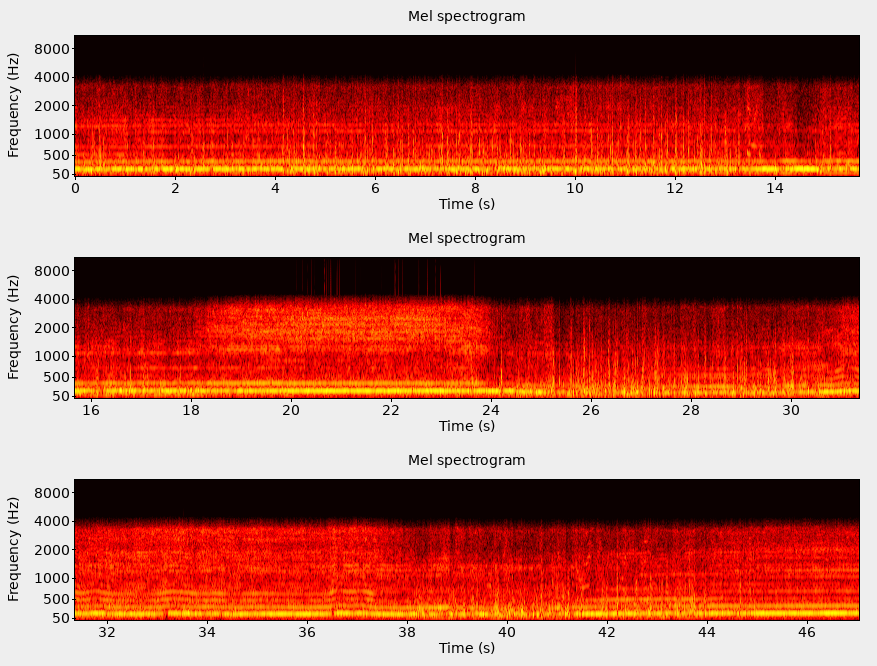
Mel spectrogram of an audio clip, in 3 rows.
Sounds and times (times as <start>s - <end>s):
Motorboat, speedboat: 0.0s - 47.0s
Ship: 0.0s - 47.0s.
